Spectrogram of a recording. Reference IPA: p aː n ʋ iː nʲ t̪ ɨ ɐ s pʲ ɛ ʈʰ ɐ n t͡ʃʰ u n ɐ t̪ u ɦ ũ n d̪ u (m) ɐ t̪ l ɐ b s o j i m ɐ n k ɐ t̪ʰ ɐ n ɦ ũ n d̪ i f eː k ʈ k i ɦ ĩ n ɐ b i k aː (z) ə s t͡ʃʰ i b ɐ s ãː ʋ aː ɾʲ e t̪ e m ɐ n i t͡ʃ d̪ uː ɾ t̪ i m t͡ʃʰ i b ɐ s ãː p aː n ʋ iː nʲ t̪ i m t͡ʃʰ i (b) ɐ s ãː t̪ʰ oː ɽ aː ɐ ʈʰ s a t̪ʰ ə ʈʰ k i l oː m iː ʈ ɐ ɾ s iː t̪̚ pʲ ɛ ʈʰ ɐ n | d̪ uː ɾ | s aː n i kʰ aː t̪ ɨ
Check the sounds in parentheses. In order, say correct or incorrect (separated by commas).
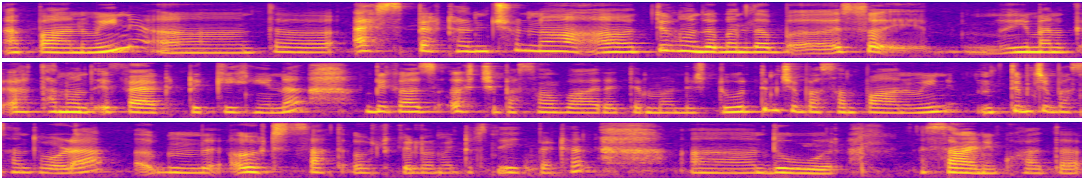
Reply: correct, correct, correct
